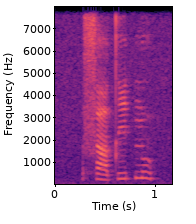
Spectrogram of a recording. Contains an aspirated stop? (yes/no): no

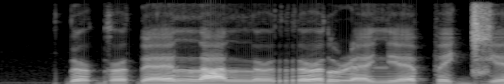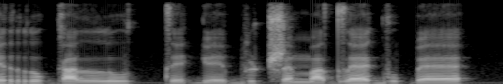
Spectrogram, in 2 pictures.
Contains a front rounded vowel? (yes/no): yes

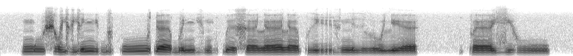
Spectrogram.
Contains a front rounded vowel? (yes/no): no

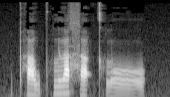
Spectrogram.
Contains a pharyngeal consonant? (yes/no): no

